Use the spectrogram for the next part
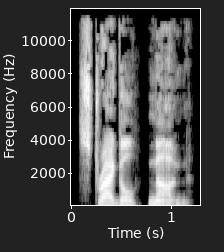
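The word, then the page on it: straggle: uk ˈstræɡ(ə)l; en-us ˈstræɡ(ə)l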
